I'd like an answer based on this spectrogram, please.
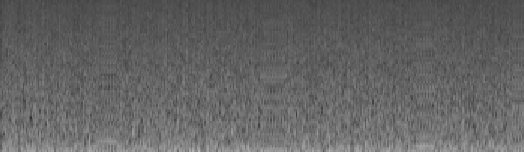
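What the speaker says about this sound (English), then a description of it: "it will actually sound like white noise," Dense broadband hiss from scanning a wavetable in the Vital software synthesizer, a constant loud noise wash with faint periodic swells, no voices.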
